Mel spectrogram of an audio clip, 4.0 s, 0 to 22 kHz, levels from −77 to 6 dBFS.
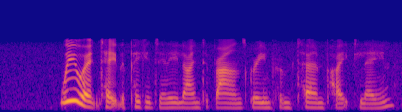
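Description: No technical faults are audible.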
